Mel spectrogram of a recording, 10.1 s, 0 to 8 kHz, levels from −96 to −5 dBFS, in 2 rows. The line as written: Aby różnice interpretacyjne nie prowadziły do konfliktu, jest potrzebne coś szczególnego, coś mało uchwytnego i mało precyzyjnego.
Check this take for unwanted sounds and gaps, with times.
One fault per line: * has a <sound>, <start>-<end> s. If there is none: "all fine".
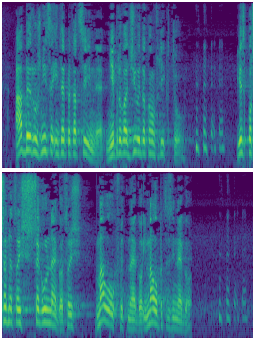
* has a laugh, 3.9-4.5 s
* has a laugh, 9.3-9.9 s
